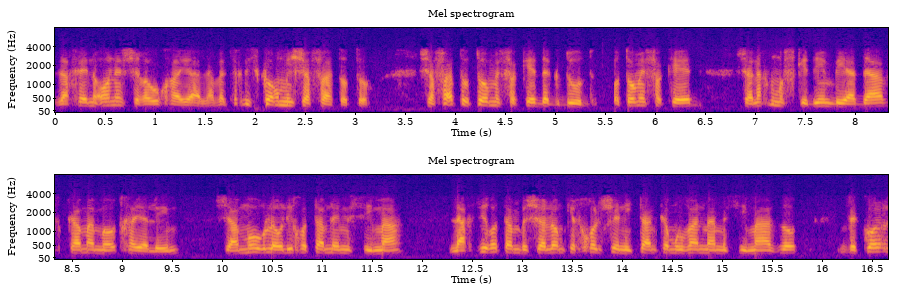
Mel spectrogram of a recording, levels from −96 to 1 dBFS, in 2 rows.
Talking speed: 130 wpm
